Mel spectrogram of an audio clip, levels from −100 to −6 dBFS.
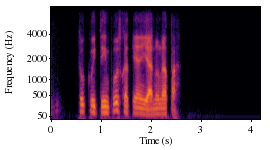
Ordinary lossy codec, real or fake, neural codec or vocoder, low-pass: Opus, 16 kbps; fake; codec, 16 kHz, about 1 kbps, DyCAST, with the encoder's durations; 7.2 kHz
